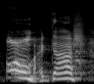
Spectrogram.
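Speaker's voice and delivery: high, hammed-up awe; overwhelmed amazement. Dad learning his baby really laughed, overwhelmed. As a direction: react as if utterly blown away. Acts out being overwhelmed by news.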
